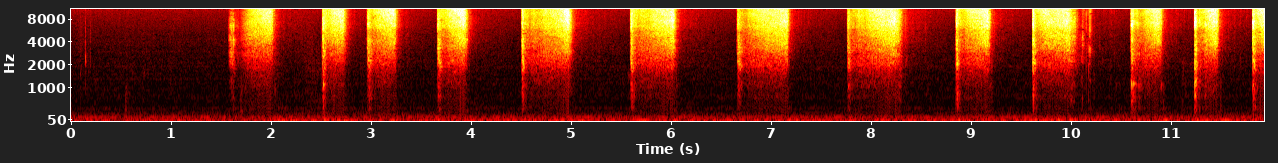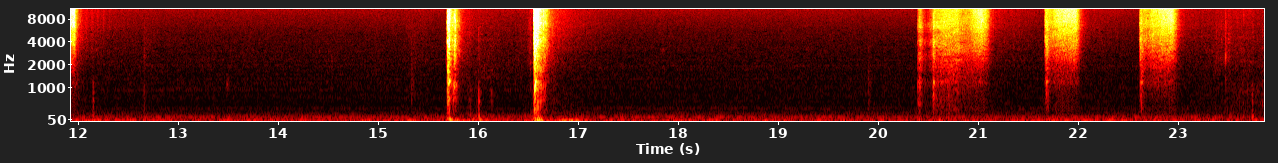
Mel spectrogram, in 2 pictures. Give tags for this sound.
sweeping broom tile floor

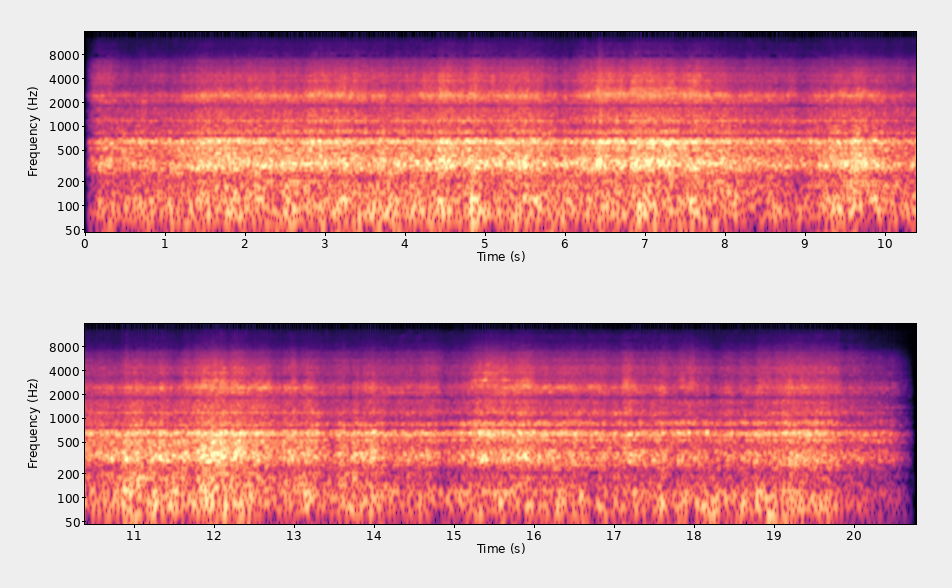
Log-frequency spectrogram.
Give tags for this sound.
windy chimney whistling strong-wind galeforce gale wind

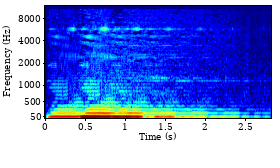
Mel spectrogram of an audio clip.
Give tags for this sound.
ambience one-shot

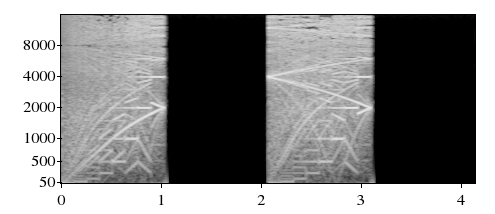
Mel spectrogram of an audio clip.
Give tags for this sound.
bytebeat cell-phone cellphone phone ring-tone ringtone sonnerie

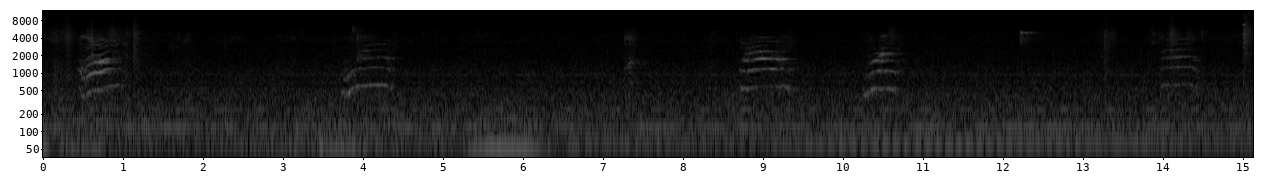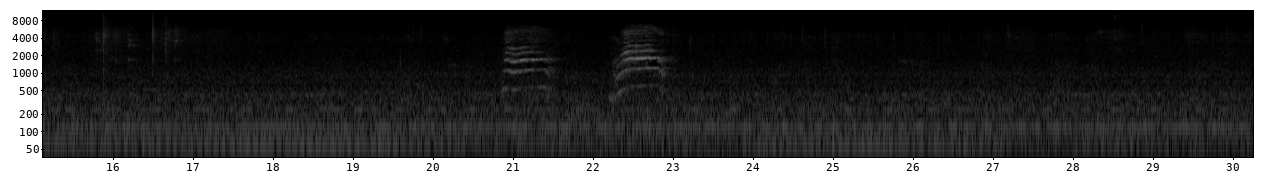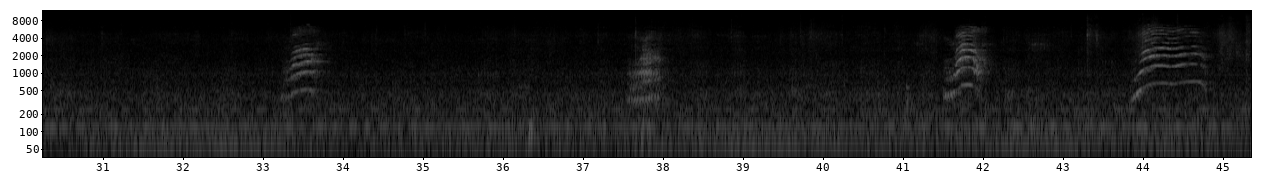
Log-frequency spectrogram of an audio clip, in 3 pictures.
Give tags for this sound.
ambiance cat meow

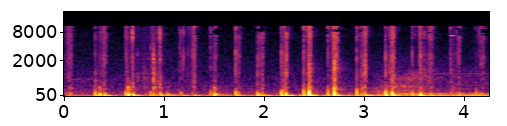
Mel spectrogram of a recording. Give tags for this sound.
bassoon bassoon-reed beat brush brushing grind grinding percussion profiler pull pulling push pushing reed reed-making scrape scraped scraping tip tip-profiler toothbrush

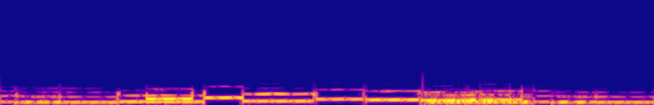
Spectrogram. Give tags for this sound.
horrorcore horror noise

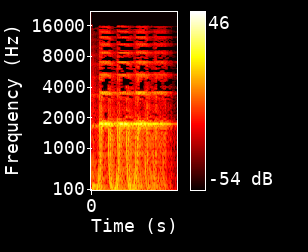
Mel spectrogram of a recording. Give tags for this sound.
synth one-shot multisample

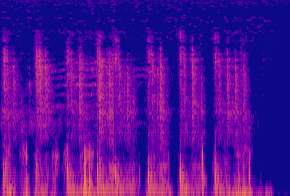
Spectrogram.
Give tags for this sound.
Germany Essen

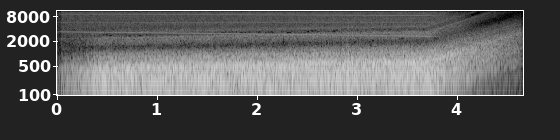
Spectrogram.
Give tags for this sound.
goa psytrance

